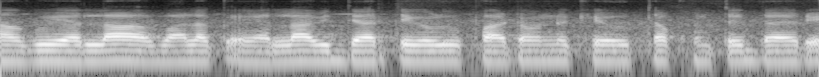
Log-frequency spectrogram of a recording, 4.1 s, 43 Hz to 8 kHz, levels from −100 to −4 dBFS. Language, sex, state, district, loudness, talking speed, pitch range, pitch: Kannada, male, Karnataka, Belgaum, -16 LUFS, 115 wpm, 125-130 Hz, 125 Hz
